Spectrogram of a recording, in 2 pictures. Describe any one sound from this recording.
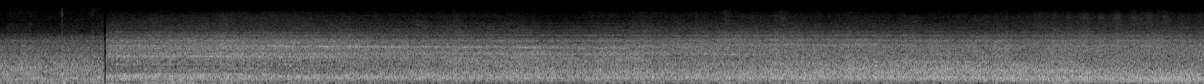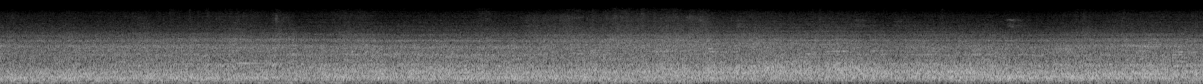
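Freight wagons clatter and squeal over the rails.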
